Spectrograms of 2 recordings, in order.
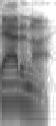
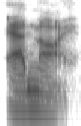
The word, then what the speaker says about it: Adonai: So it's Adonai is how Adonai says it, but AD works better. It's Adonai is how I've heard him say it.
